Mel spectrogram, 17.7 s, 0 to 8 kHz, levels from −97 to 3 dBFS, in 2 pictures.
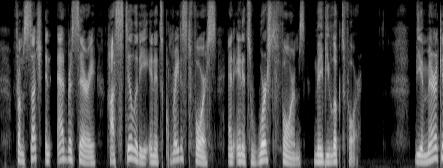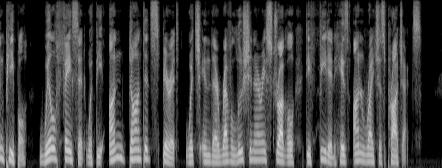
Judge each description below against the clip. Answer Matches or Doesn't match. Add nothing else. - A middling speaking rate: Doesn't match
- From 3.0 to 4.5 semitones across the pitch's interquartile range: Doesn't match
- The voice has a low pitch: Matches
